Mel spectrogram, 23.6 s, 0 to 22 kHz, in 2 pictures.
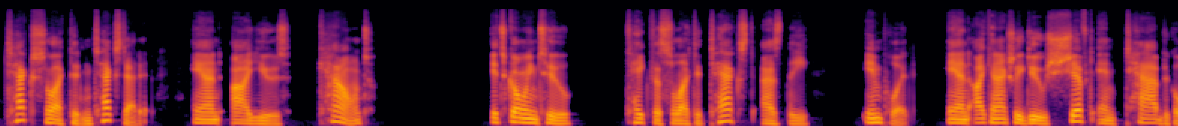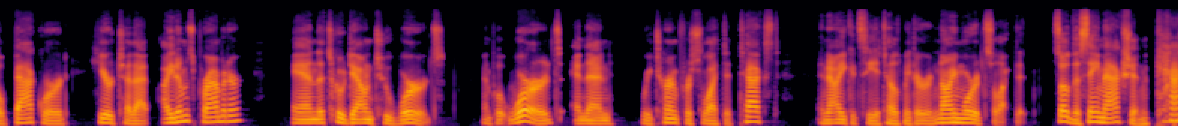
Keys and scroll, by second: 1.8 super+space, 2.2 super+3, 3.2 super+c, 3.2-4.7 typing, 5.0 Return, 11.3 shift+Tab, 14.8 Down, 17.3 Return, 18.3 Return.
